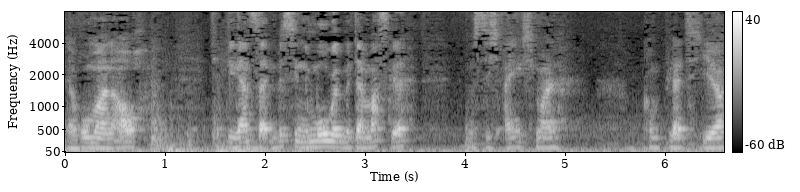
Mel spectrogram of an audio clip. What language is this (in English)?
German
